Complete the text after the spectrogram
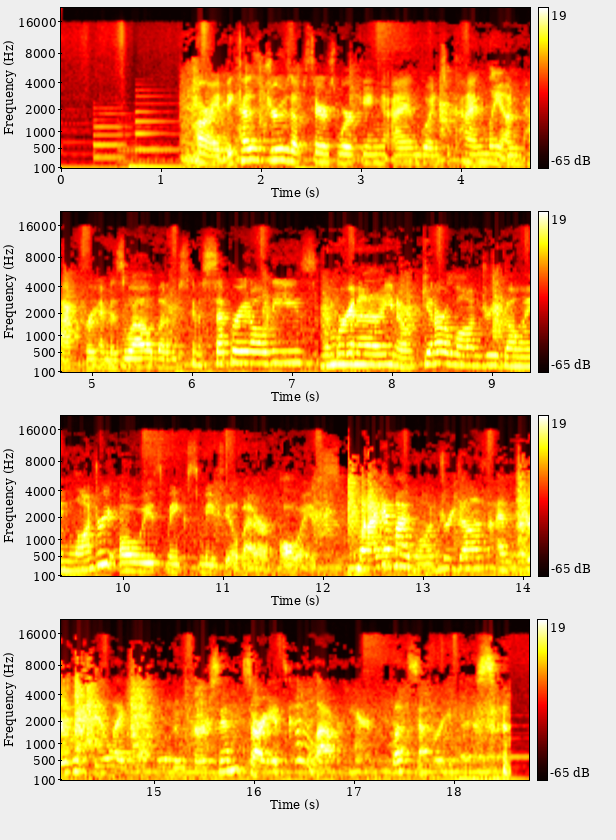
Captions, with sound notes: All right, because Drew's upstairs working, I am going to kindly unpack for him as well, but I'm just gonna separate all these. Then we're gonna, you know, get our laundry going. Laundry always makes me feel better, always. When I get my laundry done, I literally feel like a whole new person. (washer thuds) Sorry, it's kinda loud in here. Let's separate this.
